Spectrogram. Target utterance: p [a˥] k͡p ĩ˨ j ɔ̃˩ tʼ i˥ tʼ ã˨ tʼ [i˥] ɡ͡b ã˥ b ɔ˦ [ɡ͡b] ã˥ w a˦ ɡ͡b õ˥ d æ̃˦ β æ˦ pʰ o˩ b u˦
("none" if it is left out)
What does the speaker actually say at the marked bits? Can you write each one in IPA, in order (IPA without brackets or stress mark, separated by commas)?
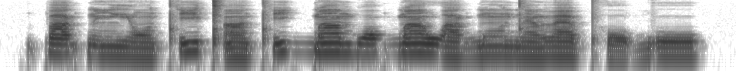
a˦, i˥, ɡ͡b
